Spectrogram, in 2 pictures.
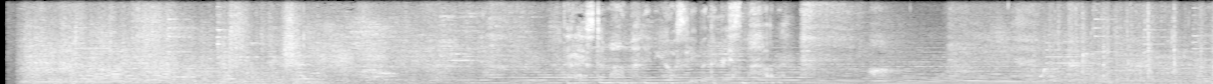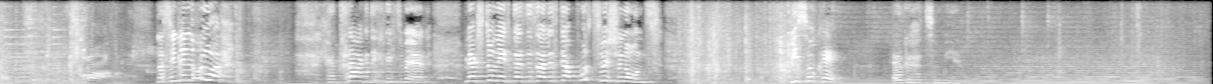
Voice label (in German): akzent transilvanisch vampir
